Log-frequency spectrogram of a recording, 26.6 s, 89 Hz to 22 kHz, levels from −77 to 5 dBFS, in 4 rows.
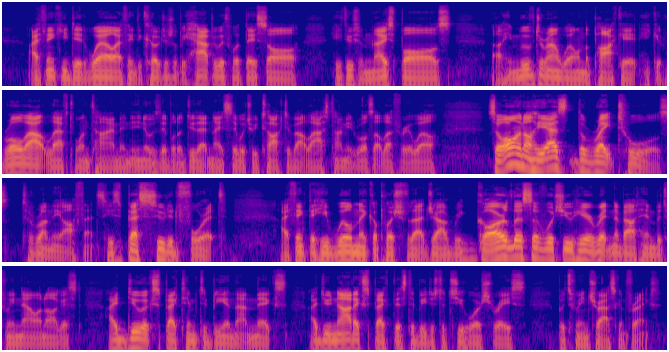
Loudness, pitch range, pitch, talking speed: -28 LUFS, 75-85 Hz, 80 Hz, 275 wpm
